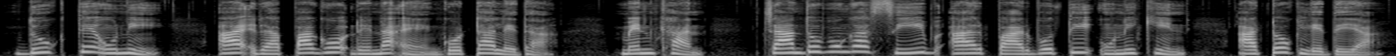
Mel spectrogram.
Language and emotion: Santali, neutral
